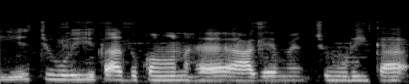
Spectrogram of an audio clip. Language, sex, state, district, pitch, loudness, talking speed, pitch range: Hindi, female, Bihar, Bhagalpur, 190 Hz, -16 LUFS, 145 wpm, 185-200 Hz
